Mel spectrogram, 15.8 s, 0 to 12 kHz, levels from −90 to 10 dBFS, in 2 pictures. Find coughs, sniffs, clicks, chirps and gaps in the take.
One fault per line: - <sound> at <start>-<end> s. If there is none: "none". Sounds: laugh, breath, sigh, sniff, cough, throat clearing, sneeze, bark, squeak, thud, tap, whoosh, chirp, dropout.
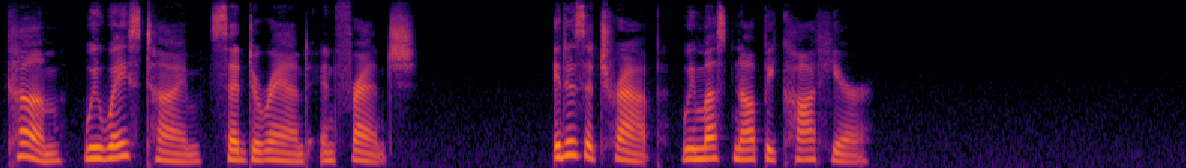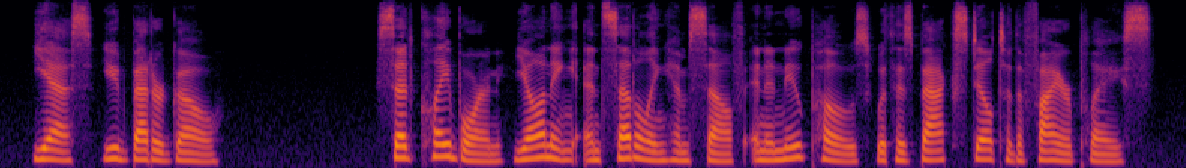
none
